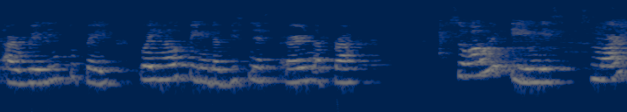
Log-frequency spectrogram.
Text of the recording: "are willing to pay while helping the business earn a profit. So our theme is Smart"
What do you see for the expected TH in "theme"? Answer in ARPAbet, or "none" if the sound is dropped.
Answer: T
